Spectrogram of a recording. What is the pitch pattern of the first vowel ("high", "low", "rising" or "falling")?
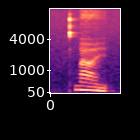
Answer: falling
